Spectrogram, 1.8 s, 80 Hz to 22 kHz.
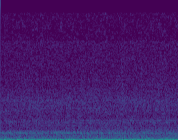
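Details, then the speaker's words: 1984 GMC/Chevy G20 conversion van, abandoned for years, idling at Copart: a deep, even rumble with a steady beat and no knocks, misses or whine; runs really well and went into gear, normal idle. "that damn thing runs it runs great I don't understand it I don't understand it one bit but it uh it does it runs it runs really really well"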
